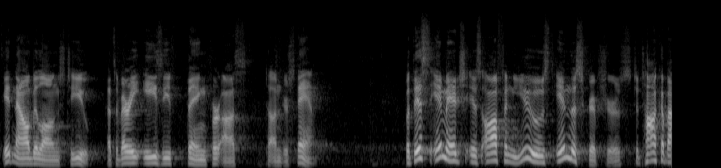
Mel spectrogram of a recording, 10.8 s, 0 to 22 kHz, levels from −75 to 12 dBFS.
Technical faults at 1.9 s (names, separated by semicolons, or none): none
